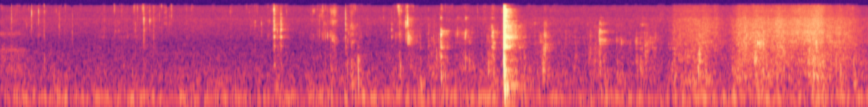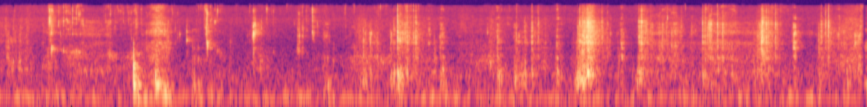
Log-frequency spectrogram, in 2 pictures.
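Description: Close-up chewing of baked penne pasta with crusty, crispy bits, small wet mouth clicks and light crunches scattered throughout. A single sharp click about five seconds in is the loudest sound.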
